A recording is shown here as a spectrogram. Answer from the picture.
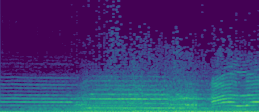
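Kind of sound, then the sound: sound effect, alarm siren sound effect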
